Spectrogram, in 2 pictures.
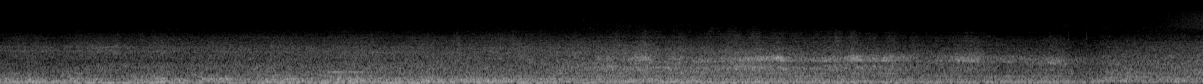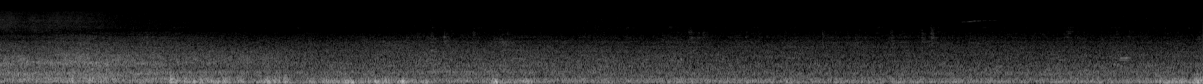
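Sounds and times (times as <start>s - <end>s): wind noise on microphone: 0.0s - 18.1s, 23.0s - 24.0s
distant electric train rumble: 0.0s - 24.0s
distant freight train: 0.0s - 24.0s.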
